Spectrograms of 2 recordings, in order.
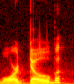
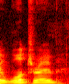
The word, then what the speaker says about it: wardrobe: I don't know why I still remember this, but I left the R out and pronounced it Wardobe because I thought it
